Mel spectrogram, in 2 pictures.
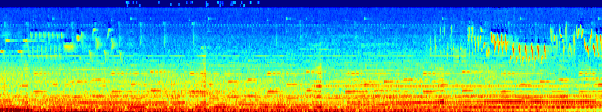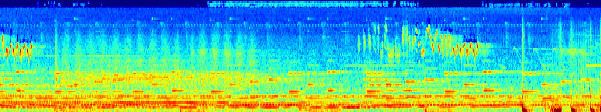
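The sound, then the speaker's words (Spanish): Birds sing at dawn in a few short bursts of high, quick chirping over a sustained tonal background. “Oí el canturreo de algunos pájaros y me estremecí.”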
